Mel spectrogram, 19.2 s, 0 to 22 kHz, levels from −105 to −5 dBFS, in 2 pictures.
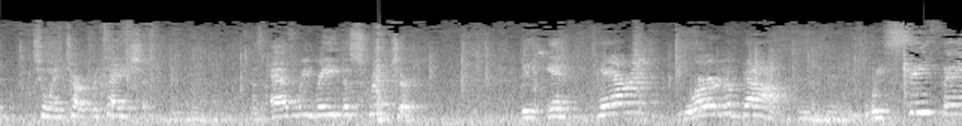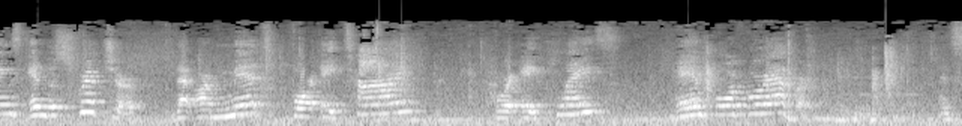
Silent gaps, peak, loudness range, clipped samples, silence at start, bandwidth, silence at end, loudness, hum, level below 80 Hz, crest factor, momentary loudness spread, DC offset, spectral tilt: none; 0 dBFS; 2 LU; under 0.1%; 0 s; 12 kHz; 0 s; -13 LUFS; none; -30 dBFS; 12 dB; 12 LU; under 0.1%; -5 dB/octave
